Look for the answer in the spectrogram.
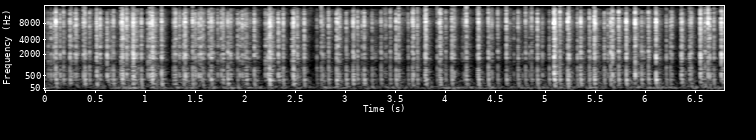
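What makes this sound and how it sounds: Fingertips drum rapidly on the side wall of a hollow, upright Pringles cardboard crisp tube. The soft, quick tapping makes a dense run of short, dry knocks with a hollow, papery tone centered in the low-mids. Each tap dies away almost at once.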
